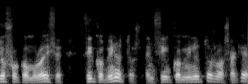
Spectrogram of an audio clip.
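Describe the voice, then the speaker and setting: A man is speaking. His pace is very fast. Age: 60s. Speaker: professor. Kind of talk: lecture. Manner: conversational, filler-heavy.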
